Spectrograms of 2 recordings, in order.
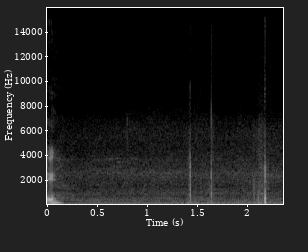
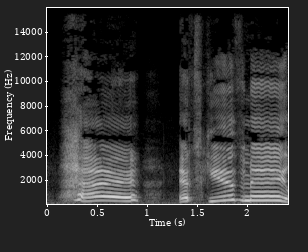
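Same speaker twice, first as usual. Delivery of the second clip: put-on high, drawn-out drunken call; mock drunk; 10 semitones higher, much slower than usual. Drunk woman calling to the man she's filming, mock drunk slur. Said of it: "Like, drunk as all hell".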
